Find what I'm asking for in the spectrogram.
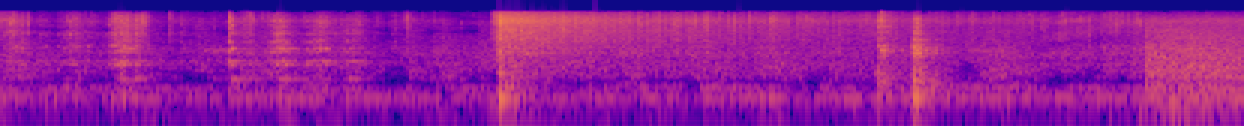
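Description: Dosa batter cooking on a hot griddle: quiet scraping and clinks, then a sudden loud burst of sizzling that settles into a steady close hiss, broken by a few sharp scrapes.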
